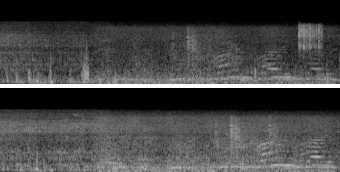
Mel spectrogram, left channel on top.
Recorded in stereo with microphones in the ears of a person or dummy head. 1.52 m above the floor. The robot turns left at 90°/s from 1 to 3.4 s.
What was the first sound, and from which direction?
Only background noise.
